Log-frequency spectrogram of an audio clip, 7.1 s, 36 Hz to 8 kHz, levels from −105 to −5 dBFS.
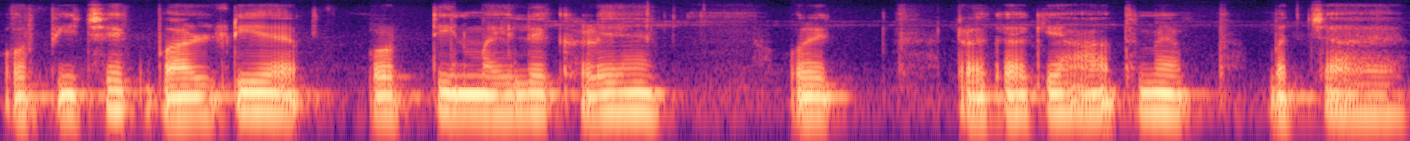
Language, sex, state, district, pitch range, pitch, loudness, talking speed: Hindi, male, Jharkhand, Deoghar, 105-115 Hz, 110 Hz, -17 LUFS, 155 wpm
